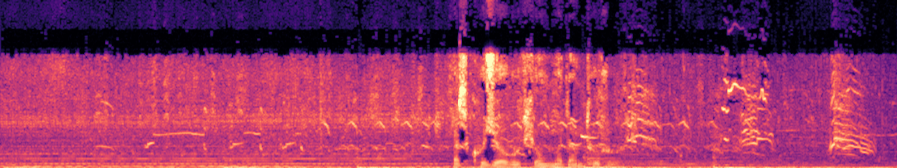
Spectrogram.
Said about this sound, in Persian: مرغ دریایی و روی اروند پرواز روی آب روی نیزارا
